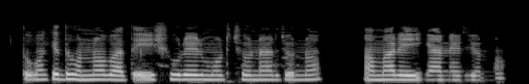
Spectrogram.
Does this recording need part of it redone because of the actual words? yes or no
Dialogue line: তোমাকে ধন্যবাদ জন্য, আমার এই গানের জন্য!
yes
